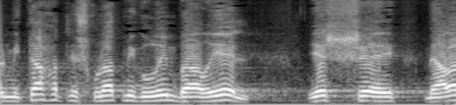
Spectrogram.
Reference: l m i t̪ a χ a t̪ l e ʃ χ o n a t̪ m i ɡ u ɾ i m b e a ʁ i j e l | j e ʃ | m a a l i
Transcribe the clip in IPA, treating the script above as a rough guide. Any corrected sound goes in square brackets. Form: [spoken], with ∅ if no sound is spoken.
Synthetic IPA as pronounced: l m i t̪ a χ a t̪ l e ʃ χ [u] n a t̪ m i ɡ u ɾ i m b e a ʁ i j e l | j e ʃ | m [e] a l [a]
